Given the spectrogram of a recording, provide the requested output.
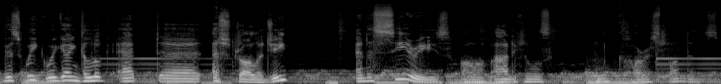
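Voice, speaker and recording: A man hosting a podcast, reading articles aloud with measured, deliberate phrasing. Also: medium pitch, loud music behind the voice. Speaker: podcast host.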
